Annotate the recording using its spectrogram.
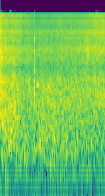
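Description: Storm waves breaking against a sea wall, with spray and seawater washing across the promenade paving, heard as a steady rushing noise mixed with wind.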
